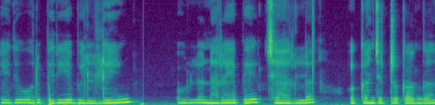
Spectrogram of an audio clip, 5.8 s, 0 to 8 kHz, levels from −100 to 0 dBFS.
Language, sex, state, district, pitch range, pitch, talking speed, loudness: Tamil, female, Tamil Nadu, Chennai, 180-205 Hz, 195 Hz, 95 wpm, -18 LUFS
